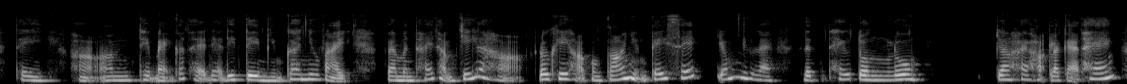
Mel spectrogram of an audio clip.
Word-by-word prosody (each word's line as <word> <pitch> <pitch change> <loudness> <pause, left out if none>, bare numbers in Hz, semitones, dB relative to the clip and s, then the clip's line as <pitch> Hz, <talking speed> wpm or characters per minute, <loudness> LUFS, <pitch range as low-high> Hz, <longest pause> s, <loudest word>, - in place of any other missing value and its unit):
thì 185 -4 -2 0.3
họ 175 +2 -4 0.3
thì 205 0 -2
bạn 170 -4 -1
có 255 - -4
thể - - -2
là 210 - -3
đi 210 +1 +2
tìm 200 -3 +7
những 175 -2 0
kênh 235 -1 0
như 235 0 +2
vậy, 140 - -1 0.4
và 195 -1 0
mình 185 -1 +2
thấy 235 +8 -3
thậm 270 - -1
chí 255 - +2
là 350 - +2
họ 285 - -4
đôi 235 +1 +5
khi 250 +1 +3
họ 245 - -2
còn 190 -2 -2
có 210 +1 +1
những 275 -5 +6
cái 250 +2 +3
set, 300 +7 -1 0.2
giống 255 +5 0
như 300 -4 +2
là, 210 -7 -4 0.3
lịch 200 -1 0
theo 235 -2 -3
tuần 205 -3 +2
luôn 225 +1 +3 0.7
cho 220 0 +2
ha 225 +1 -3
hoặc 215 +1 -4
là 190 - +2
cả 180 -2 -1
tháng 255 +5 +3
220 Hz, 220 wpm, -25 LUFS, 190-250 Hz, 0.7 s, tìm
